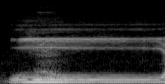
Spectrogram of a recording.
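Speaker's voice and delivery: "이" held long on one note; sustained 이. Shown as a demonstration. Monk showing the moment of questioning, sustained "이". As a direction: intone "이" slowly, without moving the pitch. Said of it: "이렇게".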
